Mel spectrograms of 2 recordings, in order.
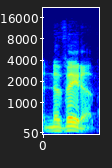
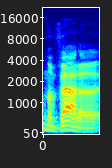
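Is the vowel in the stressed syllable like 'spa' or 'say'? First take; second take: say; spa. First: The stressed vowel sounds like the 'a' in 'say'. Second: The stressed vowel sounds like the 'a' in 'spa'. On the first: This is the name of the Missouri city. "pronounced with a hard A sound on the first A" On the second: This is the name of the western state. "spelled Nevada, as in the state Las Vegas is in"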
